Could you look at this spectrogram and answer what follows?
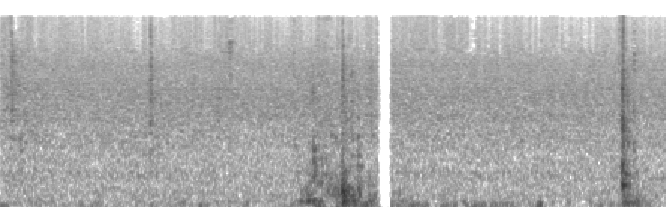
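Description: Faint handling noises from hands smoothing a heat transfer vinyl sheet with its plastic carrier onto a T-shirt: a muffled scuffing knock about two seconds in and a sharp click near the end.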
